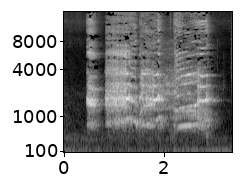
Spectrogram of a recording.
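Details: Bangkok rooster crowing after drinking: a harsh, drawn-out crow in several segments over about two and a half seconds, with a short opening burst followed by longer hoarse phrases and a descending finish; faint low hum behind.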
